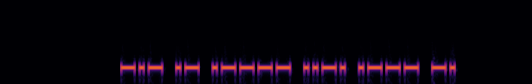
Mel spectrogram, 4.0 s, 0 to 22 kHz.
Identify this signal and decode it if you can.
Morse code, heard as a keyed tone, about 36 wpm, 700 Hz. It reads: KA1FJN
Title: USA Call Signs - 6 Characters - 3x Character Spacing - 35wpm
